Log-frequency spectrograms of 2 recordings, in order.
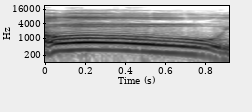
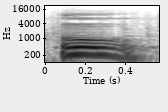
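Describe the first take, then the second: First: It is said drawn out and pleasant. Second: It is said short and flat. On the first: The call is acknowledged and the responder is coming soon. "when you draw draw it out like that" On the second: The responder does not welcome the call. "it's very dull"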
